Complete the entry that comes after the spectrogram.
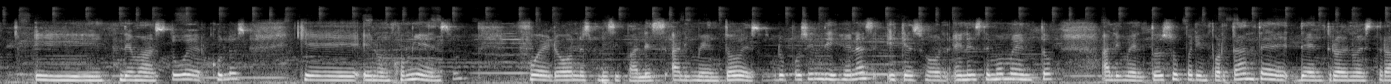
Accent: El Bagre, Antioquia, Colombia; yo soy antropóloga y soy del municipio de El Bagre, Antioquia. Conozco y sé que hago parte de una herencia indígena

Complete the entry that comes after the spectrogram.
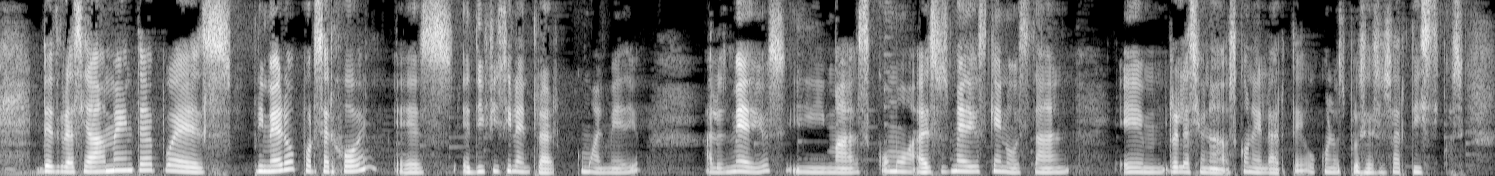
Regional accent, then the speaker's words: San Vicente de Chucurí, Santander, Colombia; Porque pues soy oriunda de San Vicente, y segundo, porque siento que las provincias en mi época de infancia tenían una relación mucho más cercana con el circo.

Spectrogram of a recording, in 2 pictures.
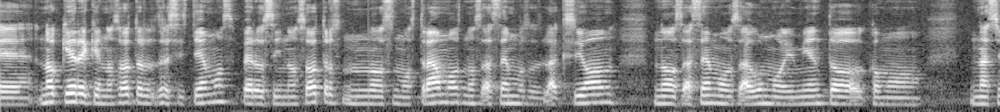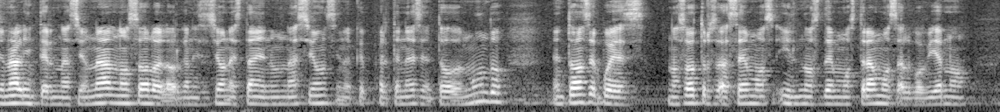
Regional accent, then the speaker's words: Chiapas, Mexico; first language Tzeltal; Spanish is a second language; estamos de nuestro dialecto, es de Tzeltal, pero ahí estamos resistiendo

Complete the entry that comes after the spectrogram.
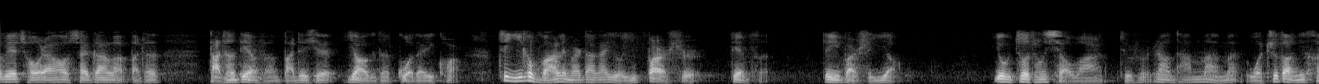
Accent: Shanxi, China; 最好的一个补脾气的药就是我们山西北面，就是我们老家附近浑源

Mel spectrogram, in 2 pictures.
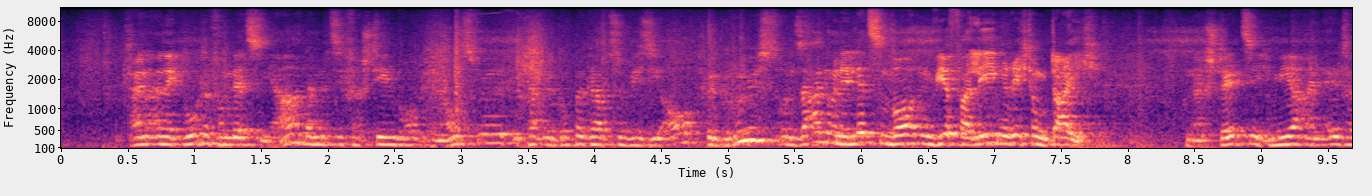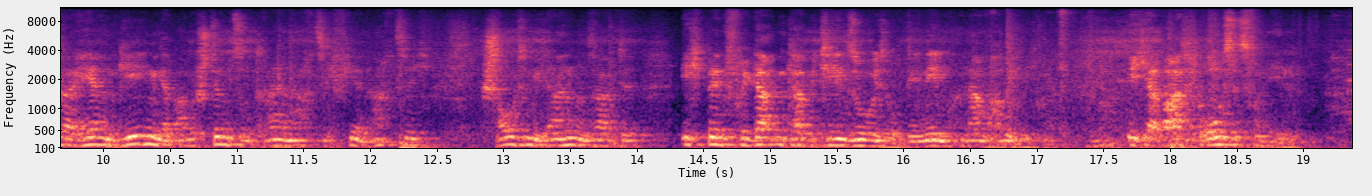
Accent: Northern Germany, Germany; Ich bin ein Norddeutscher.

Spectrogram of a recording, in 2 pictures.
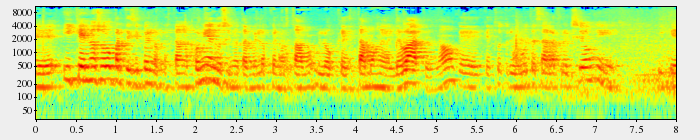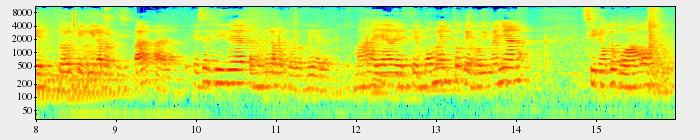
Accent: Mexico City, Mexico; los que somos de la Chilanga Banda

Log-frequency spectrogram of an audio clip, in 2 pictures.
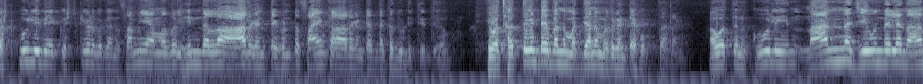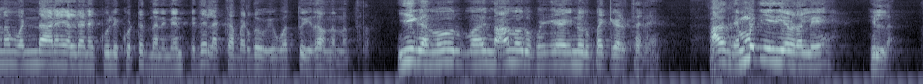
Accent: Hosakote, Karnataka, India; ಅಲ್ಲೇ ಹೊಸಕೋಟೆ ಅಂತ ನಮ್ಮ ಊರು. ಆ ಊರು ಮುಳುಗಡೆ ಆದ್ಮೇಲೆ ನಮ್ಮ ತಂದೆ 4 ಕಡೆ ಆಸ್ತಿ ಮಾಡಿದ್ರು.

